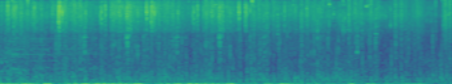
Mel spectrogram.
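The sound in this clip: Horses gallop hard in a dense, rapid drumming of hoofbeats that runs loudly and without a break from start to end. No voices are heard.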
